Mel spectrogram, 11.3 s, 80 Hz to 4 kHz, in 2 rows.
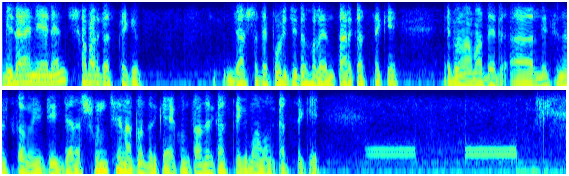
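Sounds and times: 
speech: 0:00.0 - 0:09.1
busy tone after a phone call disconnects: 0:09.3 - 0:10.8.

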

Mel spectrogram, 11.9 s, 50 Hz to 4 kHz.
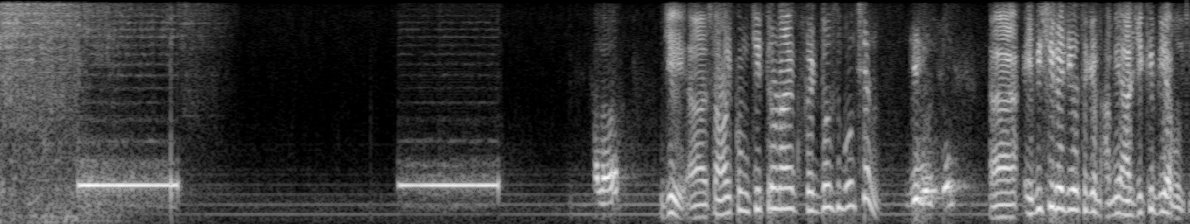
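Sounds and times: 
telephone ringback tones as a call connects: 0:00.8 - 0:01.8, 0:04.0 - 0:05.0
speech: 0:06.7 - 0:11.8.

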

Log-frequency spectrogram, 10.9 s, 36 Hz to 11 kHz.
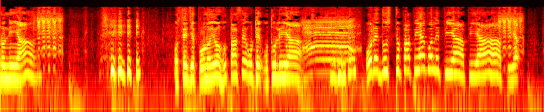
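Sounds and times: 
speech: 0:00.0 - 0:01.0, 0:02.2 - 0:10.6
goats bleating: 0:00.5 - 0:01.4, 0:06.0 - 0:07.3, 0:09.7 - 0:10.6
laughter: 0:02.0 - 0:02.9, 0:06.6 - 0:07.2.

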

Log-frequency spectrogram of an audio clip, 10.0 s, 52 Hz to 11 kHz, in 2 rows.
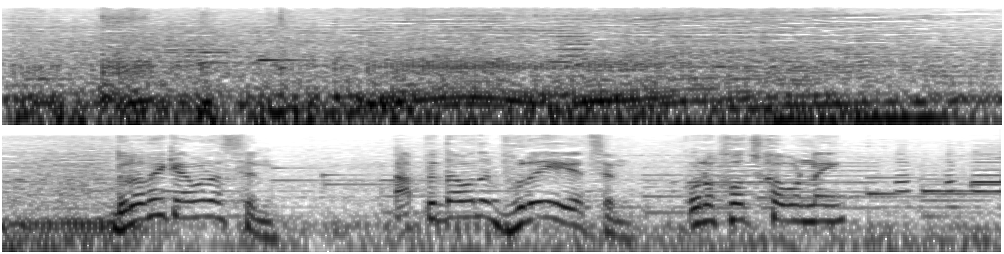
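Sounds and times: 
CNG auto-rickshaw engine rumbling while riding through town: 0:00.0 - 0:09.9
speech: 0:05.6 - 0:09.4.

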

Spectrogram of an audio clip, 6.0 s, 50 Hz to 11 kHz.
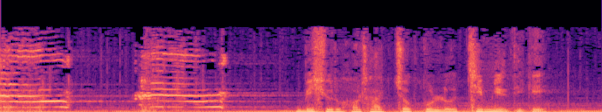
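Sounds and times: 
black cat meowing: 0:00.0 - 0:02.6
speech: 0:03.1 - 0:05.6.

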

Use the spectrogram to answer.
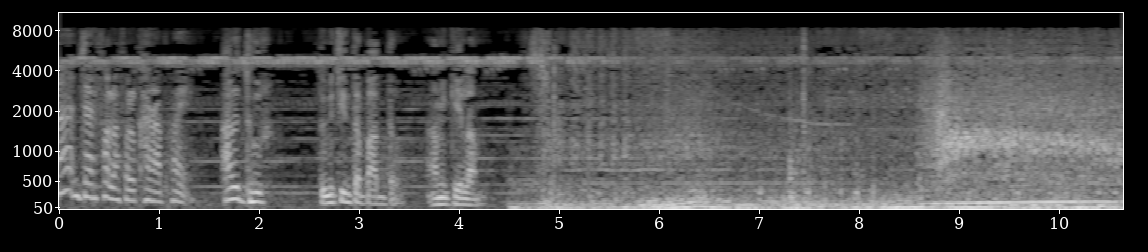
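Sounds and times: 
speech: 0:00.1 - 0:04.8
car tyres squealing and skidding at night: 0:03.3 - 0:10.6
car engine roaring at night: 0:04.6 - 0:10.6.

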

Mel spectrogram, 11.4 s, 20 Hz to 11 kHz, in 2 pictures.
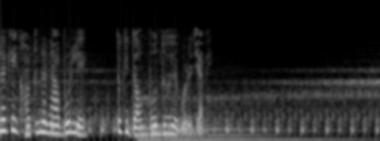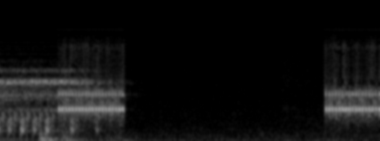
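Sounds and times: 
speech: 0:00.0 - 0:03.2
rhythmic tonal pattern: 0:00.0 - 0:07.6
telephone ringing in electronic bursts: 0:06.6 - 0:07.6, 0:10.6 - 0:11.4.

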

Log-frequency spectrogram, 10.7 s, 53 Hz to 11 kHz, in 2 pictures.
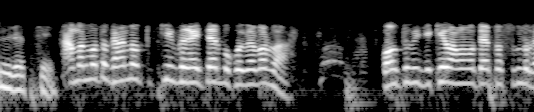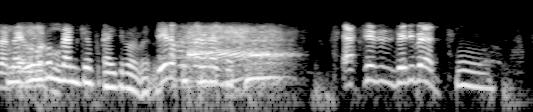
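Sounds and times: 
speech: 0:00.0 - 0:08.2, 0:08.8 - 0:10.5
cow mooing: 0:07.1 - 0:08.4.

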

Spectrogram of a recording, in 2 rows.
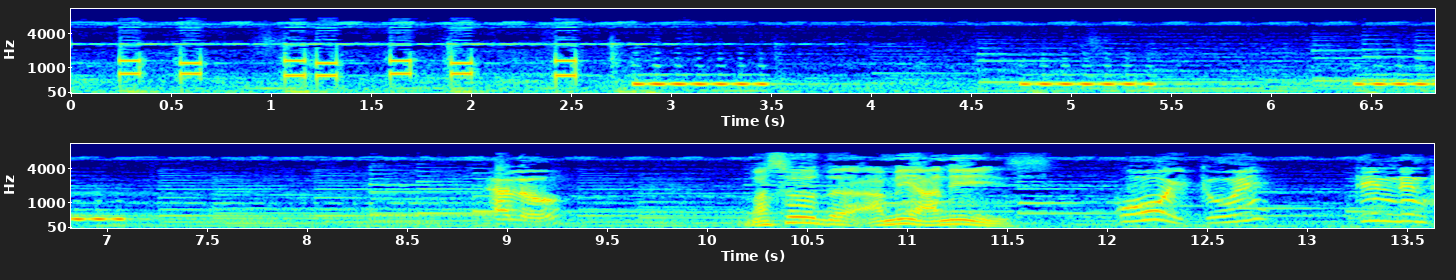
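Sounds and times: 
mobile phone keypad tones as a number is dialed: 0:00.0 - 0:03.7, 0:04.7 - 0:05.5, 0:06.4 - 0:07.2
rapidly pulsing phone ringing tone: 0:00.0 - 0:05.6, 0:06.4 - 0:07.3
speech: 0:10.3 - 0:12.9.

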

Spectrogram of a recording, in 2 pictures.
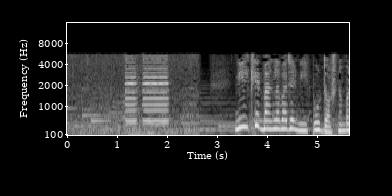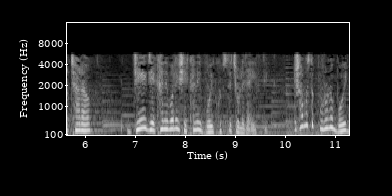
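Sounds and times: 
low rumble of vehicle and street noise: 0:00.0 - 0:03.8
car horn honks: 0:01.1 - 0:02.2
speech: 0:03.4 - 0:06.3, 0:06.9 - 0:11.2.

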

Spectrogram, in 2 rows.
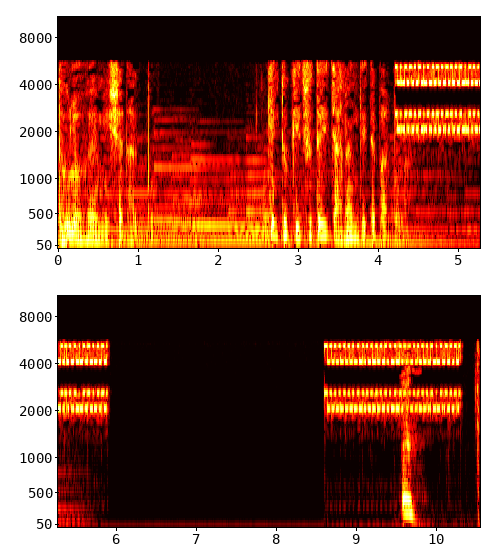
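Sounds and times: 
speech: 0:00.1 - 0:01.3, 0:02.6 - 0:04.7, 0:09.6 - 0:10.0
telephone ringing with an incoming call: 0:04.2 - 0:06.0, 0:08.6 - 0:10.4.

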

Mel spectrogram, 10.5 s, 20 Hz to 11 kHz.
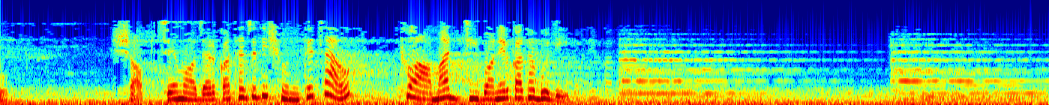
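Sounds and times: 
speech: 0:01.2 - 0:05.9
church clock bell striking two: 0:06.1 - 0:10.4.

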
